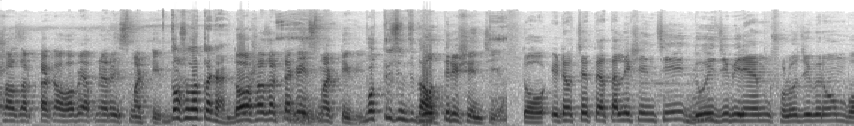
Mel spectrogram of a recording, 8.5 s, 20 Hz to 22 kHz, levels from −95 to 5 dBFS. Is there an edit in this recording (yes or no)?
yes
